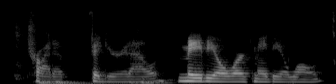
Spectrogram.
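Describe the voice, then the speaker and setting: A man's medium-pitched voice with an upstate New York accent. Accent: upstate New York American. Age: 20s. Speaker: dairy farmer and milk tester. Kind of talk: casual chat.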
